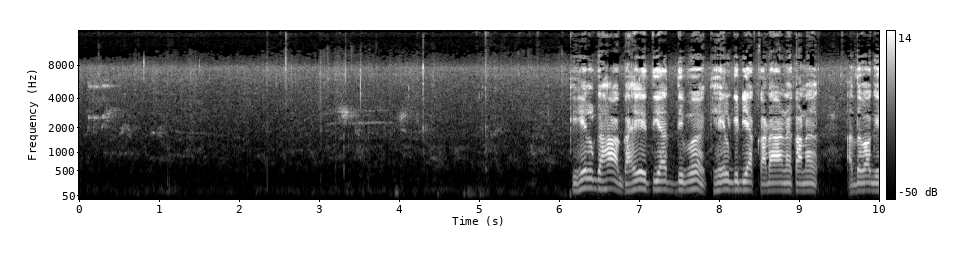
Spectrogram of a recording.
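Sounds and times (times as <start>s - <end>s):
faint high chirps: 0.0s - 1.6s
outdoor background hiss: 0.0s - 10.0s.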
